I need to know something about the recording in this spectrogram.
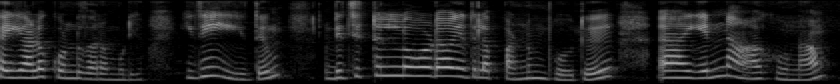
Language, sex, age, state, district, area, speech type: Tamil, female, 18-30, Tamil Nadu, Madurai, urban, spontaneous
